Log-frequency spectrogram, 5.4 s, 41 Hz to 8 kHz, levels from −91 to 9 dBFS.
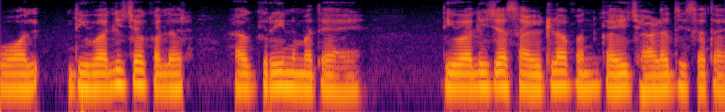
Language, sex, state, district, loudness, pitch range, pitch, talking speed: Marathi, male, Maharashtra, Pune, -16 LUFS, 120-130 Hz, 125 Hz, 165 wpm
